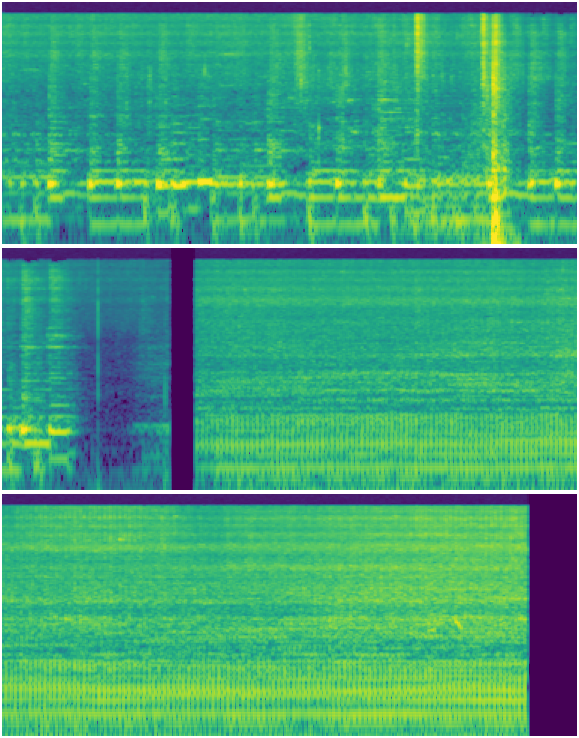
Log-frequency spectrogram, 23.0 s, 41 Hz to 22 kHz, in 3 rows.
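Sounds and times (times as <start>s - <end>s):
riding mower engine running: 0.0s - 6.4s, 10.3s - 22.4s.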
